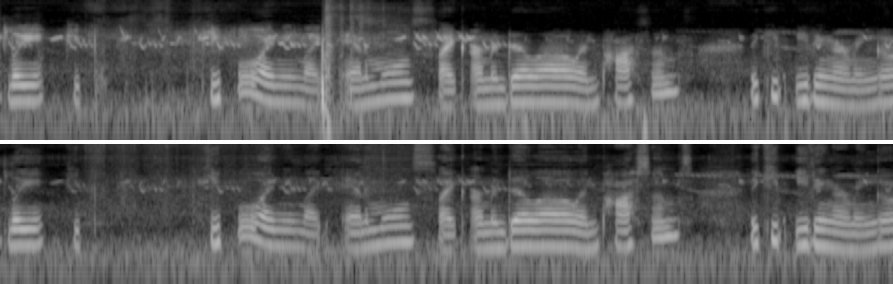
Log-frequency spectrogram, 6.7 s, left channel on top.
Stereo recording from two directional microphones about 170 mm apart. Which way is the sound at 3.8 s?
15° right (ahead or behind).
